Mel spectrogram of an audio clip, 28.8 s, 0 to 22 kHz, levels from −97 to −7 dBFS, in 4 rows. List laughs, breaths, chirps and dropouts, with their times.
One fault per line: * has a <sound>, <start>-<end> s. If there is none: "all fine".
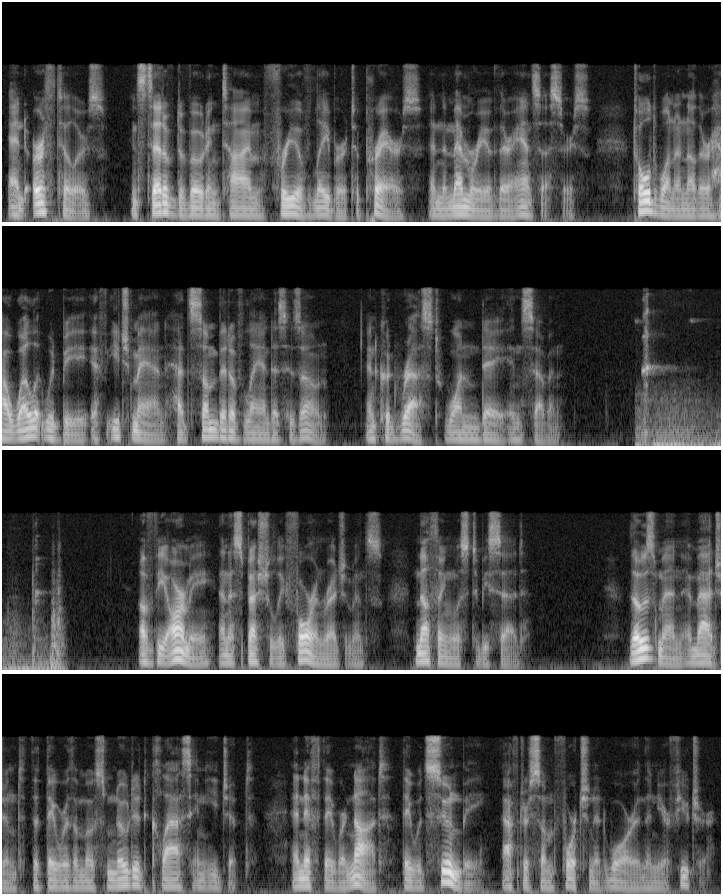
* has a squeak, 13.5-15.1 s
